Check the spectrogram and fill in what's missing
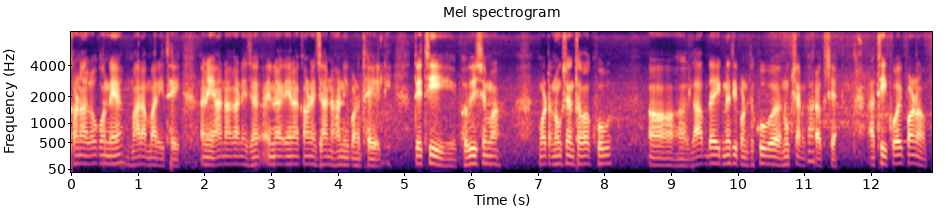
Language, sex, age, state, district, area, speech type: Gujarati, male, 30-45, Gujarat, Rajkot, rural, spontaneous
